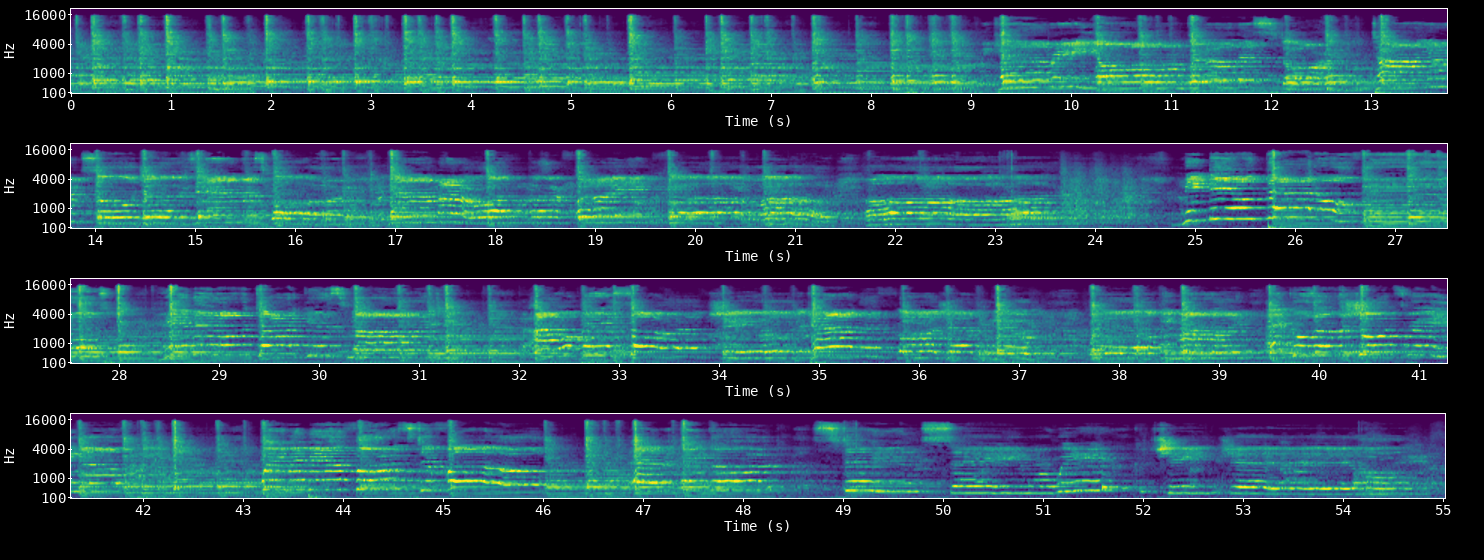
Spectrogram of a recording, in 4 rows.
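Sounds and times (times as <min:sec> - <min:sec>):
nylon-string guitar strumming: 0:00.0 - 0:50.5
girl singing: 0:08.5 - 0:24.0, 0:24.8 - 0:55.0.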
